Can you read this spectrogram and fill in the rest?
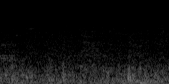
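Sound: train moving along rails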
